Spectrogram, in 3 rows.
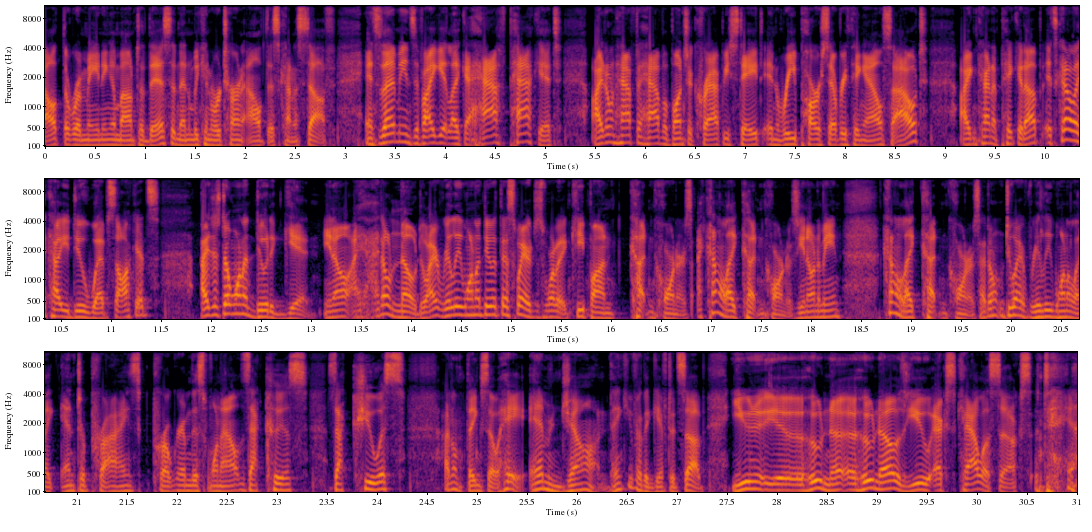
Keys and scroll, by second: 14.1 alt+{, 14.1 alt++.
